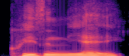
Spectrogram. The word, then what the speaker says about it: Cuisinier: I'm and having a conversation with Stef Cuisinier, or Cuisinier, but in French it's Cuisinier.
